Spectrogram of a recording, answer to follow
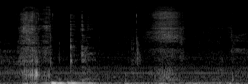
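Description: Quiet eating noises at a dinner table: a short mouth sound, a soft low bump about half a second in, then a brief rustle near the end.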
